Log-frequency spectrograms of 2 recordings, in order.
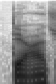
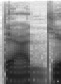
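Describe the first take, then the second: First: त्याज said as "tyaaj"; no y after j in त्याज; wrong bare j ending. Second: त्याज्य said as "tyaajjya"; "tyaaj-jya" for त्याज्य; correct jya ending. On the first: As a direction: stop त्याज on the j. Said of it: "भी नहीं होता". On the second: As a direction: sound j plus y at the end of त्याज्य. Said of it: "होता है". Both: Shown as a demonstration.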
